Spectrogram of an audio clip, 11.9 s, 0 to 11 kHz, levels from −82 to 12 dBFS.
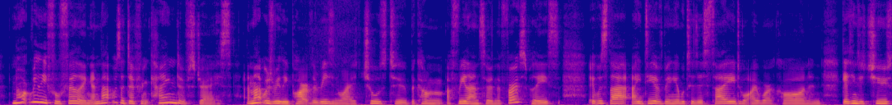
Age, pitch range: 20-39, 180-230 Hz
